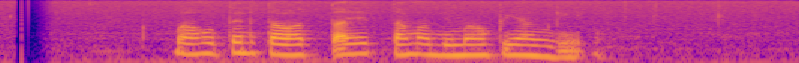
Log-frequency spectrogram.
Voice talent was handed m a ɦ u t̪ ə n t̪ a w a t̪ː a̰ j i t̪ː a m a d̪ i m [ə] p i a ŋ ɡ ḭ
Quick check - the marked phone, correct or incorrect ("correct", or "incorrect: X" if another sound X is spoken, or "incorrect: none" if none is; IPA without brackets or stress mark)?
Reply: incorrect: a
